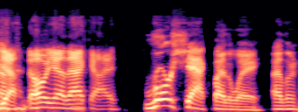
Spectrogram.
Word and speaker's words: Rorschach: Rorschach, by the way. I learned how to pronounce it.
